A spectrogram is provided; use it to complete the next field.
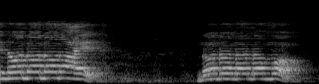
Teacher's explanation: य वर्ग आता इथं जे आहेत ना, हे जे न न न आहेत, न न न न म, यांचा उच्चार जे आहे, यांचा उच्चार अनु म्हणजे मागून, नासिका म्हणजे नाक, मागून नाकातून उच्चार होतो.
